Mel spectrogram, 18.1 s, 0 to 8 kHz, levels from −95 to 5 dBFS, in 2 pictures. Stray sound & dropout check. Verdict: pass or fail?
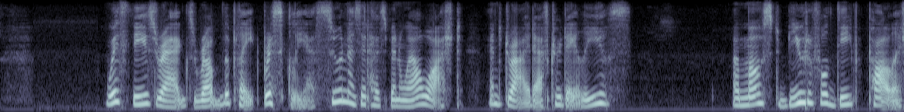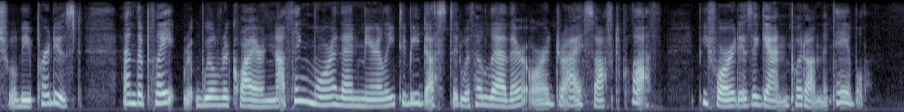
pass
